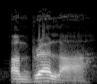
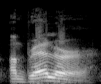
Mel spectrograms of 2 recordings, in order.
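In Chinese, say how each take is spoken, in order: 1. 结尾没有 r 音。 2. 结尾是卷舌 r 音。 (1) "无论英音还是美音都不能卷，所以这个词应该叫umbrella" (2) "很多人就把它读成umbrella。舌头就卷起来"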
